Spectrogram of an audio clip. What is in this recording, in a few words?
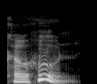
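"cohune", British English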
